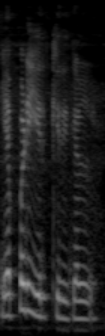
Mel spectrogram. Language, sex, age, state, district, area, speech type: Tamil, female, 18-30, Tamil Nadu, Salem, rural, spontaneous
